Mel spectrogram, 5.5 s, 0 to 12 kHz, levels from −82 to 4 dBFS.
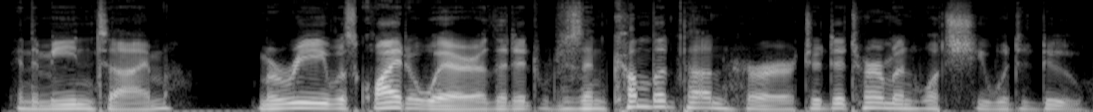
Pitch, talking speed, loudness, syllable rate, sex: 120 Hz, 220 wpm, -19 LUFS, 5.8 syllables/s, male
